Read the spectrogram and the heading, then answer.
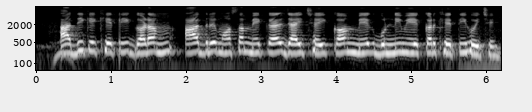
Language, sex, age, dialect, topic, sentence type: Magahi, female, 31-35, Western, agriculture, statement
